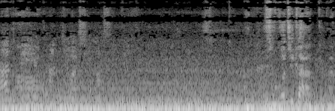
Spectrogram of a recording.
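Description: Steady low rumble of a Toyota HiAce van's engine and tyres on the road, heard inside the cabin while driving, with low voices in the cabin early on.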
